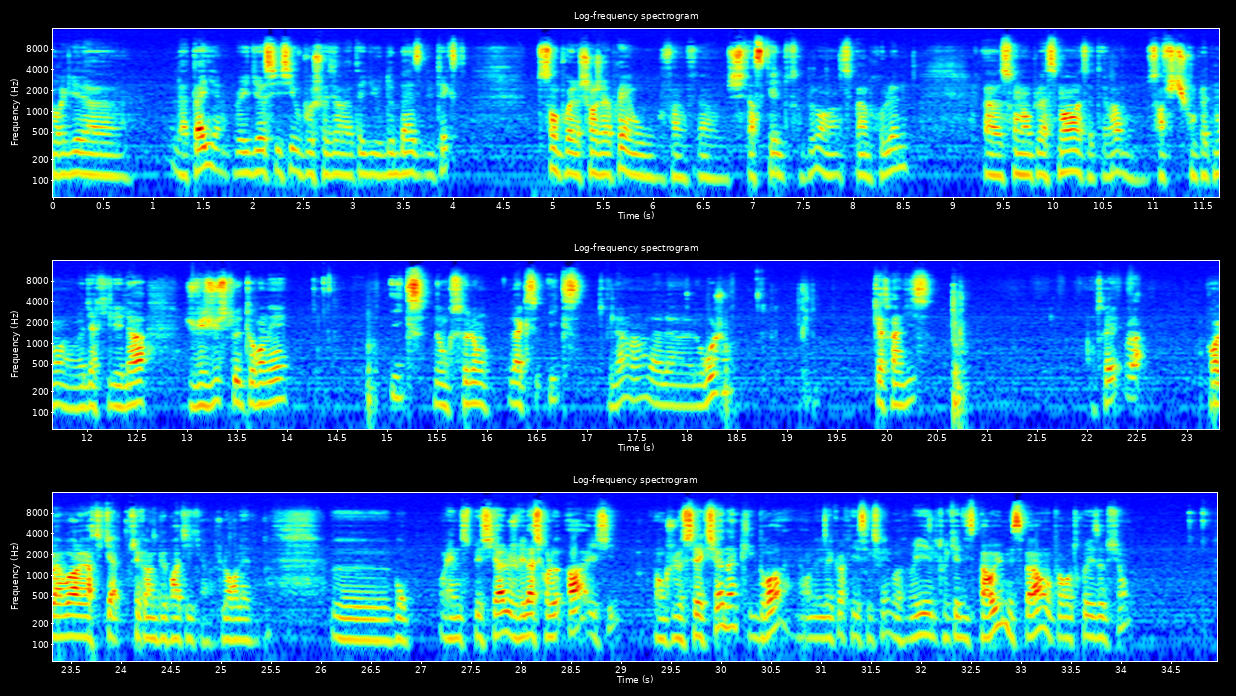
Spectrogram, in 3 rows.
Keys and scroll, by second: 19.1 typing, 20.6 Return.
